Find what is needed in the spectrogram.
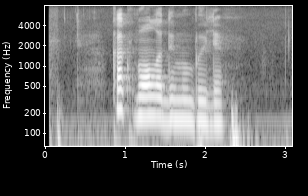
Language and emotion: Russian, neutral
